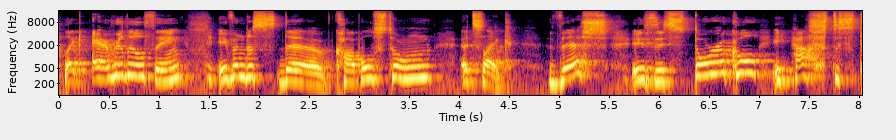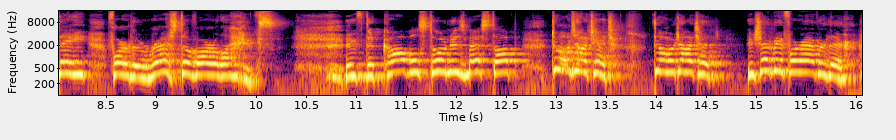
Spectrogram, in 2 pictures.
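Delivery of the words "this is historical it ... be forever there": high, indignant mock defence; hammed-up outrage over preserving tradition; mock protectiveness. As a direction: protest like it's sacred, pitched high. Mimics tradition-obsessed Portuguese over cobblestone.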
